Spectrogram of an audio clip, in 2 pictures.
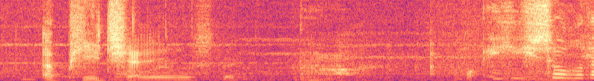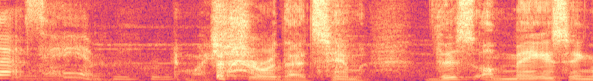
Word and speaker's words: Appice: it was like pronounced apathy or something like that technically if it's the Italian pronunciation it's a peachy sure that's him this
